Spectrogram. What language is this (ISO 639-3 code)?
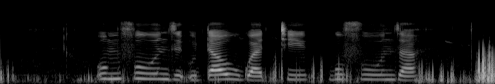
ssw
